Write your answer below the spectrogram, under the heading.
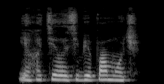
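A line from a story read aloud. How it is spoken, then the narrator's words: Quiet. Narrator (Russian): тихо сказала она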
